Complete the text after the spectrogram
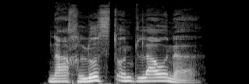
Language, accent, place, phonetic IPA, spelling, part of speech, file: German, Germany, Berlin, [naːx lʊst ʊnt ˈlaʊ̯nə], nach Lust und Laune, phrase, De-nach Lust und Laune.ogg
- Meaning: as one pleases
